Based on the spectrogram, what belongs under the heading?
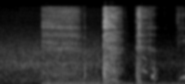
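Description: An audible breath in, then two short, sharp coughs, with faint background noise.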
